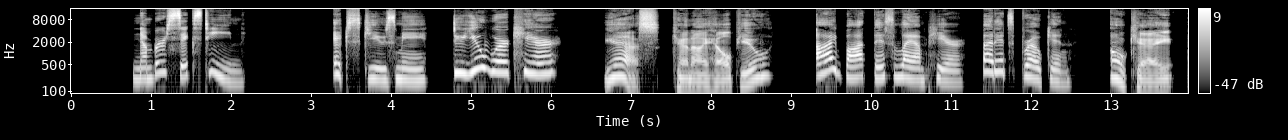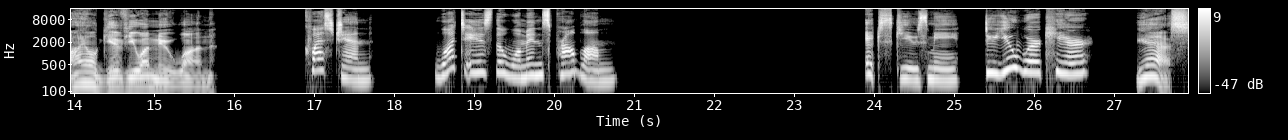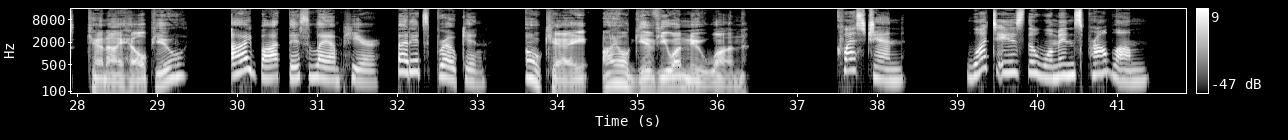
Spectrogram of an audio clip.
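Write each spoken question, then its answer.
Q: What is the woman's problem?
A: The lamp she bought is broken.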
